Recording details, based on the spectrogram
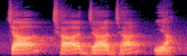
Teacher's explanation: से होते हुए निकलता है हवा उस क्षेत्र को हमारी जीवा हमारी जीभ जो है अपने आप वहां पर ऊपर वाले दांत के पिछले हिस्से पर पहुंच जाती है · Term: तालू स्थान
